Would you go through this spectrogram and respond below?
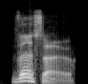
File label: "verso", British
